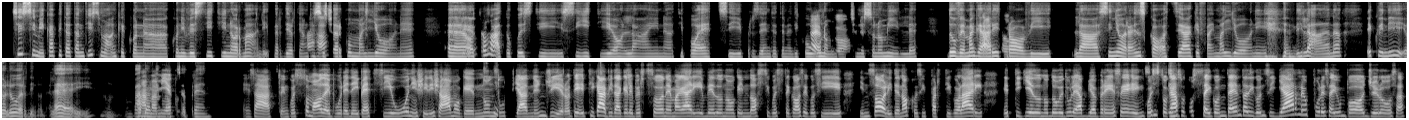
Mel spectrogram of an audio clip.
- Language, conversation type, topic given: Italian, podcast, Come racconti la tua cultura attraverso l’abbigliamento?
- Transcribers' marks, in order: tapping; other background noise; "Esatto" said as "etatto"; chuckle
